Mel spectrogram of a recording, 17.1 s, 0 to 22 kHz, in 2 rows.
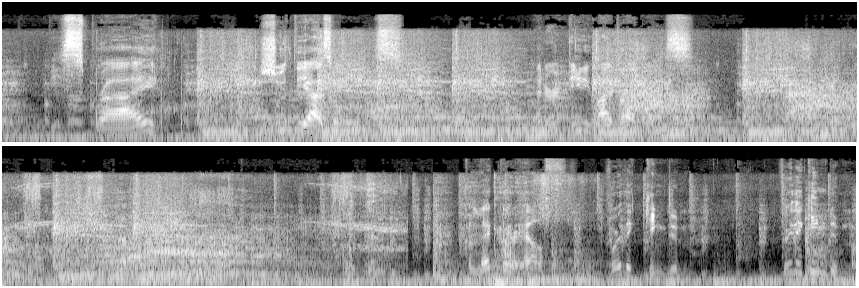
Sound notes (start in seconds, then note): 1.9 gunshots and monster roars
